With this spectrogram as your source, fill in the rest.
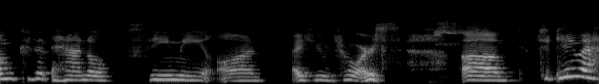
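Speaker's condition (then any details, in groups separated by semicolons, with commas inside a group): Cerebral palsy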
